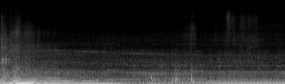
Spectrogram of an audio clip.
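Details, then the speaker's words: Chery Kimo, cold start with clutch pressed, recorded for an under-hood noise: loud low rumble settling into steady idle with faint irregular pulsing; cold start engine noise, cause not identified. "вот такой вот звук на холодную если сама камера со звуком сможем передать"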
